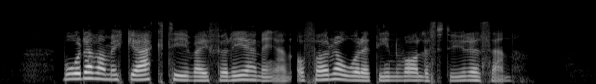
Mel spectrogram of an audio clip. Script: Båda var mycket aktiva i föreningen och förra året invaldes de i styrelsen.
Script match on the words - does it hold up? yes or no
no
